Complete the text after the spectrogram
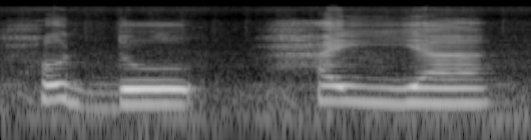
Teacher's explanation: ہا کو حلق سے ادا کریں گے اور ہوا کے ساتھ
